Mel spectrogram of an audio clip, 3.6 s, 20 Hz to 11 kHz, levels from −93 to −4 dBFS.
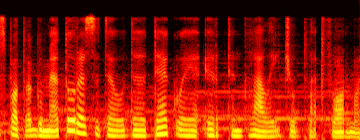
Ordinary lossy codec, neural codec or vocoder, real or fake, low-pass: Opus, 64 kbps; codec, 16 kHz, 0.9 kbps, LongCat-Audio-Codec; fake; 7.2 kHz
